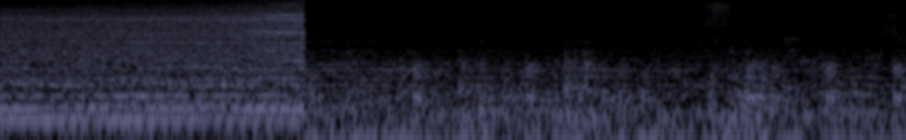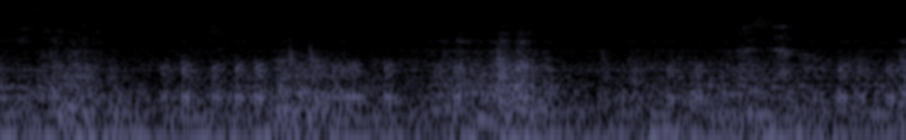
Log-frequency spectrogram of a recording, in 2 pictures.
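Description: A train rolls into a Japanese station platform, a loud continuous rumble with rhythmic rail clatter and wheel noise filling the whole stretch, after a sudden cut from broadband noise, with faint voices in the background.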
